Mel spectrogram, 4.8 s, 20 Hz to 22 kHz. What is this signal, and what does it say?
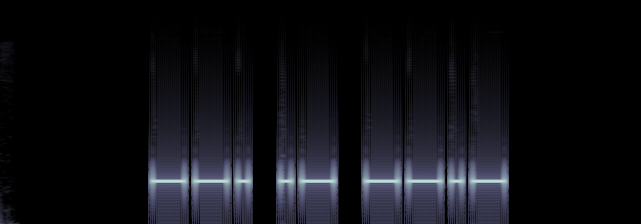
Morse code, heard as a keyed tone, about 15 wpm, 700 Hz. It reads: GAQ
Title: USA Call Sign Postfixes - 3 Letters 15wpm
